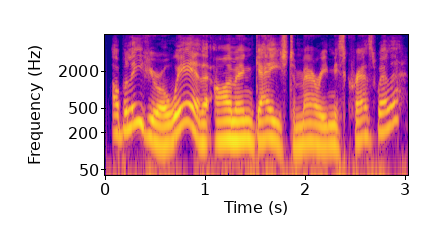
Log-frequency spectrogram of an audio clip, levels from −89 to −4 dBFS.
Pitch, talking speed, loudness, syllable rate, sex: 175 Hz, 235 wpm, -15 LUFS, 7.8 syllables/s, male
